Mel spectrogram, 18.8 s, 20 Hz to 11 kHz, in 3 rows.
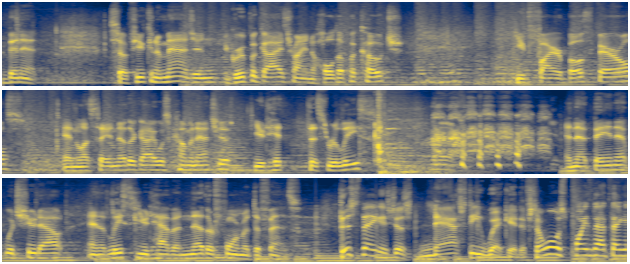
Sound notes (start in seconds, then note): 10.3 laughs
